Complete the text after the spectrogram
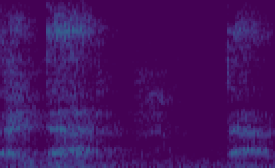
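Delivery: whisper. Retold or imitated. Whispering to dad on stage.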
